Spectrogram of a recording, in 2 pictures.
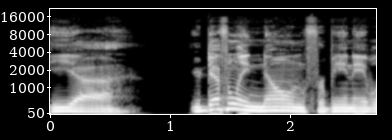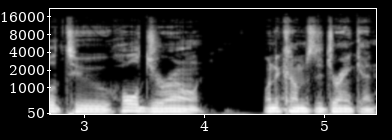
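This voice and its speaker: The man's dark, mellow tone moves at a moderate pace with ordinary pitch variation, recorded very cleanly over a silent background. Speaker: podcast host. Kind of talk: casual chat.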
